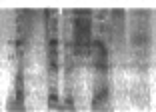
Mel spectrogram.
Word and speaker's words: Mephibosheth: You have to put the emphasis on the F, Mephibosheth.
